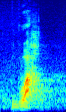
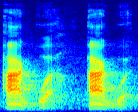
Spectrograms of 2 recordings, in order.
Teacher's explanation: Na sílaba guá existe uma vogal e existe uma semivogal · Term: ditongo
